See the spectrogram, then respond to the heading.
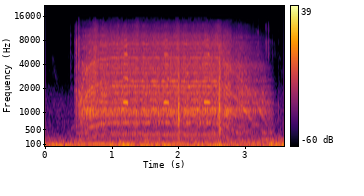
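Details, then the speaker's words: Used 7th-gen Honda Civic, after head work: starter whirs about three seconds with sharp pops out the air cleaner, engine never catches; owner suspects timing off, intake valve opening as piston rises. "timing's off you can tell huh yeah cuz when when you turn the key you hear it popping out the air cleaner"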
